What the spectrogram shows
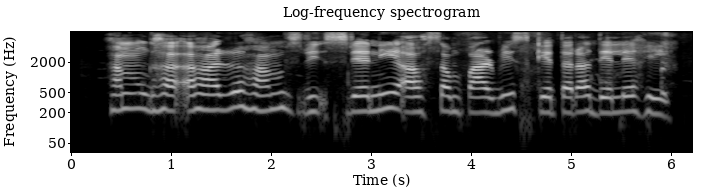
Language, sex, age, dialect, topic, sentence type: Magahi, female, 18-24, Central/Standard, banking, statement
